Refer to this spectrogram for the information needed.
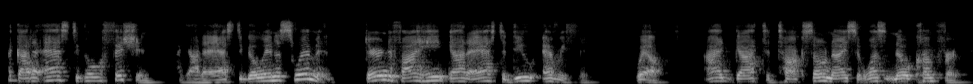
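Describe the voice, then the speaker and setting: A man's voice: on the high side, muffled recording, voice pushed up. A man voicing a disgruntled, untamed country boy in a storybook, complaining in a folksy drawl. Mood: exasperated complaint. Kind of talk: storybook character voice.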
